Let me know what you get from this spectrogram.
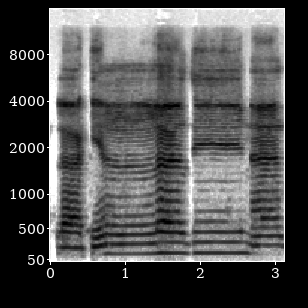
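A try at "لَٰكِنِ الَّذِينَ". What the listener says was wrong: La, dua harokat.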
